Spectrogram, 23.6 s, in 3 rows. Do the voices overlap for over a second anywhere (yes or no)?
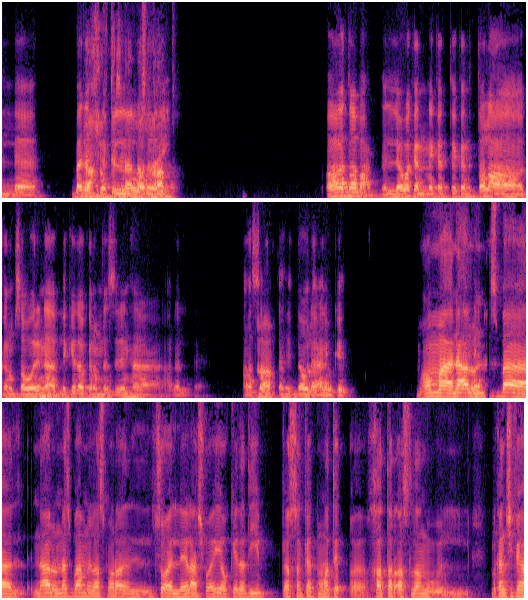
yes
